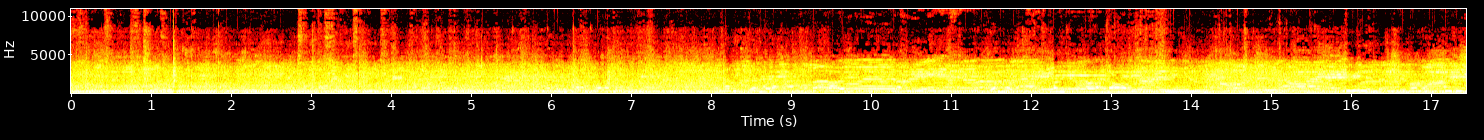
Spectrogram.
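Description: Shopping-mall ambience: background music playing from the stalls mixed with the indistinct chatter of shoppers and vendors. Clearer voices or melody come through in the second half.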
